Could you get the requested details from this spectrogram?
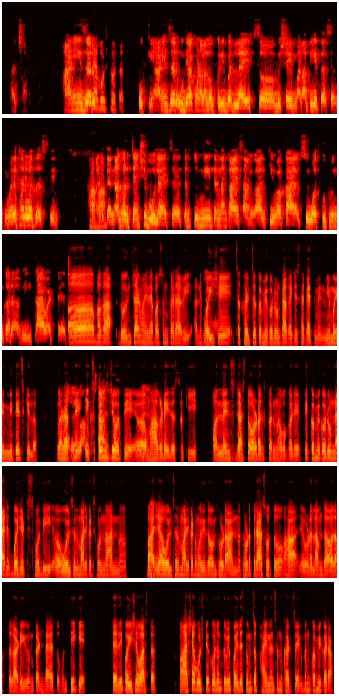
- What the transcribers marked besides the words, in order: static; in English: "मेन"; in English: "एक्सपेन्स"
- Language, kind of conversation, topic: Marathi, podcast, नोकरी सोडताना किंवा बदलताना तुम्ही कुटुंबाशी कसे बोलता?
